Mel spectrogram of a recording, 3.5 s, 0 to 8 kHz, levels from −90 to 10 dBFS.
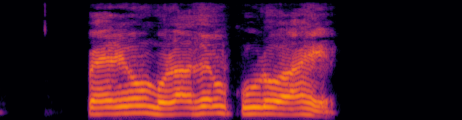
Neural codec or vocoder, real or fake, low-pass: codec, 16 kHz, 4 kbps, FreqCodec, larger model; fake; 7.2 kHz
